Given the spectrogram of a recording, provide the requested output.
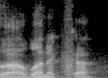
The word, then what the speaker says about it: Llennoca: It's Llennoca. He's like, Llennoca, named after my priest main.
